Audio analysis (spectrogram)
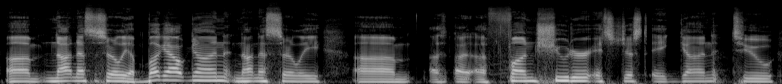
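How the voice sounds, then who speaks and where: A man co-hosting a podcast in casual chat, explaining things to listeners in a relaxed, rambling way. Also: medium pitch, a little slow, few pauses, clean tone, dry recording, clean studio sound. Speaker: podcast co-host, gun shop staff.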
